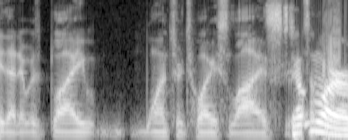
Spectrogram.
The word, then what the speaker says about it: Blythe: His name is David Randall, and it's pronounced Bly.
